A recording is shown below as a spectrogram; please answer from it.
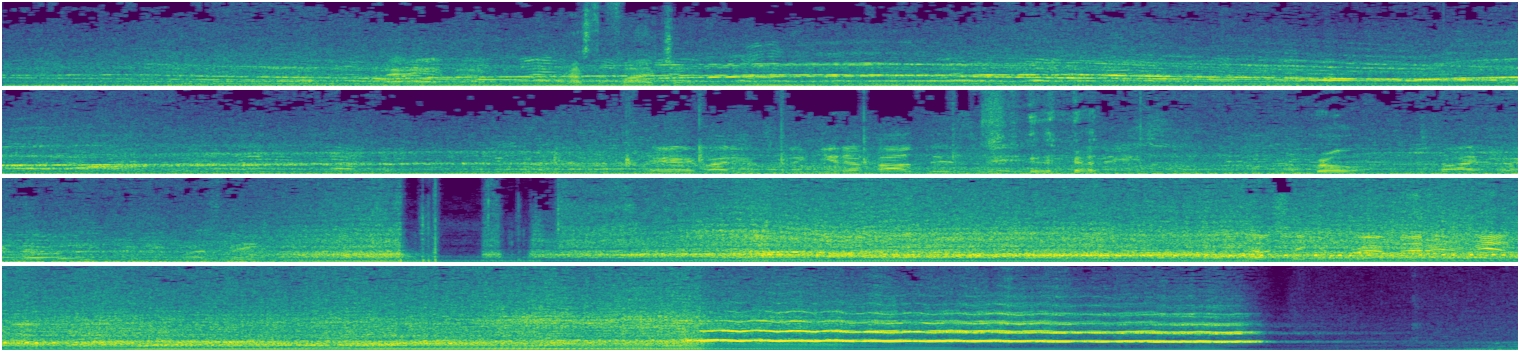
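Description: Loud muscle-car engines rumbling, with a siren wailing up and down over them through the first half. After a cut, an engine winds up with steadily rising pitch over a hiss of spinning, squealing tyres as a burnout builds, with a warbling tone near the end.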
